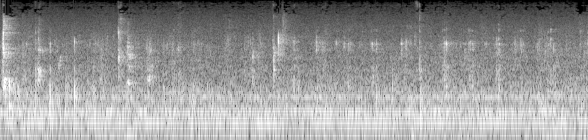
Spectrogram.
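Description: Quiet chewing while eating burgers and fries: scattered small wet clicks and smacks from the mouth, over a steady low hum.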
